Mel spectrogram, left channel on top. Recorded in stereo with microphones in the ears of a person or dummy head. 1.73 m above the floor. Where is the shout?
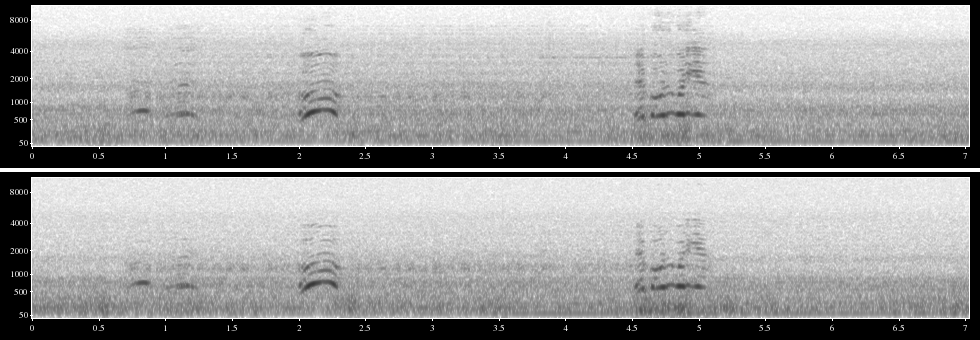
65° left (ahead or behind); by 5.1 s 90° left.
